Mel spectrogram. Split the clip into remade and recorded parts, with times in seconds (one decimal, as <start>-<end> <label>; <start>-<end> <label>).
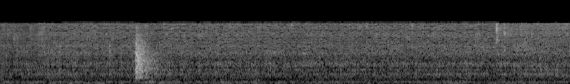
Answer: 0.0-2.8 remade; 2.8-5.7 recorded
